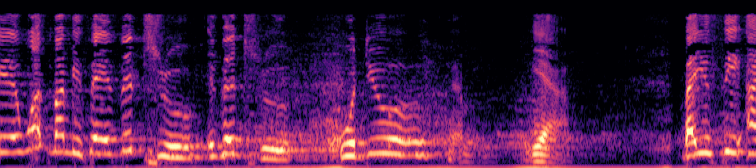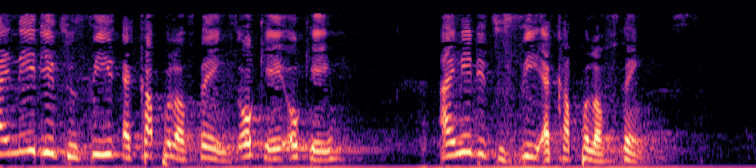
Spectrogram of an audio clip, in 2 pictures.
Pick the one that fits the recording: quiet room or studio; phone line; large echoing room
large echoing room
